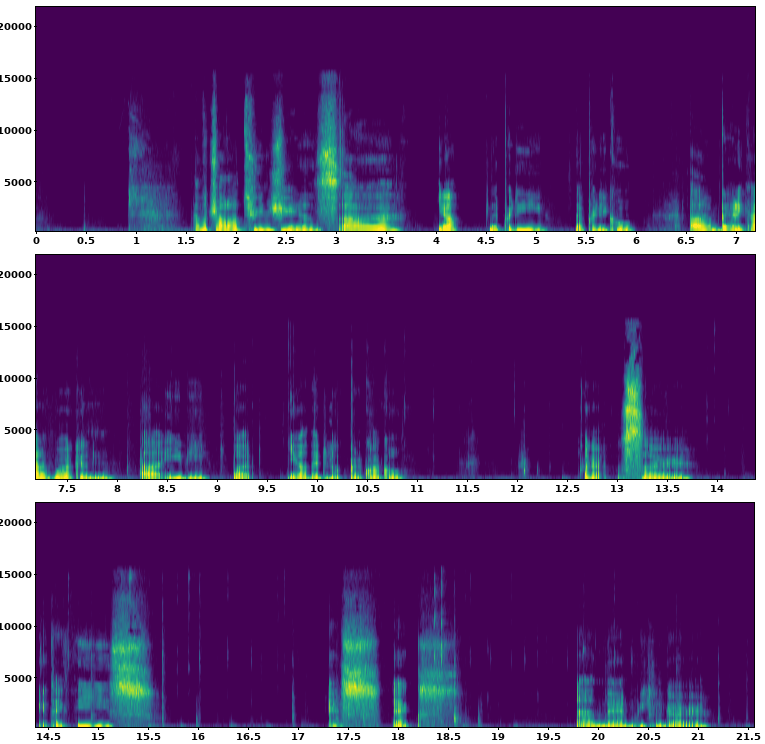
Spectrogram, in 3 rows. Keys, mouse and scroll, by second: 3.6-4.0 scroll down 5, 4.0-7.6 scroll up 3, 9.6-11.1 middle drag, 11.1-11.4 scroll up 3, 11.4 right click, 11.7 right click, 11.9 Tab, 12.2 3, 12.5 2, 13.7 right click, 14.0-15.1 middle drag, 15.1 shift+right click, 15.6 right click, 16.2 middle click, 16.6 shift+right click, 16.8 middle click, 17.1 s, 18.4 Tab, 18.6 middle drag, 18.8 scroll down 3, 19.0 middle drag, 19.2 alt+a, 19.4-19.7 middle drag, 20.0 shift+middle drag, 20.2 scroll up 5, 20.4 z, 21.2 Tab, 21.3 1.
